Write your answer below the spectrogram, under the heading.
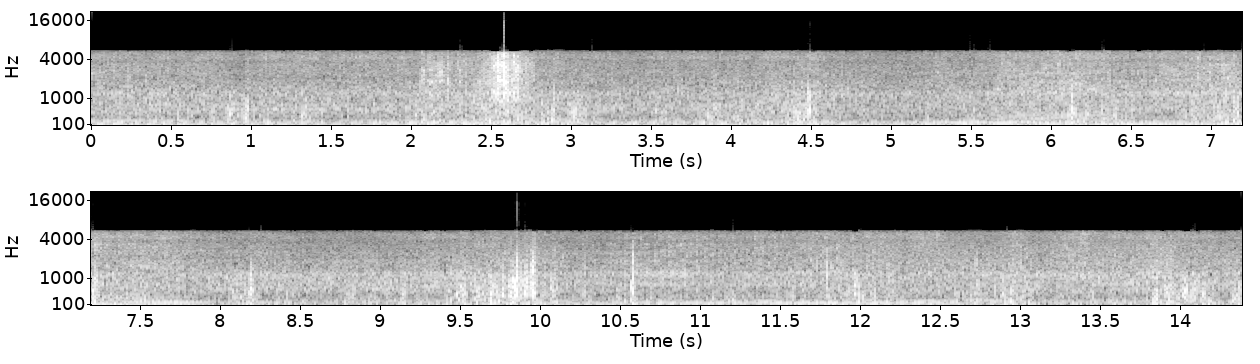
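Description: Steady low engine drone of a vehicle on the move, with wind noise on the microphone. The engine note shifts for a couple of seconds about eight seconds in, and wind gusts hit the microphone about two and a half and ten seconds in.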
